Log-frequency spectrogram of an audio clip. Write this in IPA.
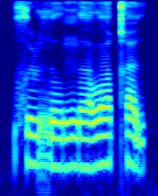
xuɭro ŋʌ lˠoqʰɯ

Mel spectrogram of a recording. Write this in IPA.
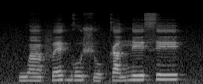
wã˨fɛ˨˦ɡo˧ ʃo˨ka˧ ne˧se˦

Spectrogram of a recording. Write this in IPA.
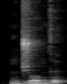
nd͡ʒoŋɡɘ

